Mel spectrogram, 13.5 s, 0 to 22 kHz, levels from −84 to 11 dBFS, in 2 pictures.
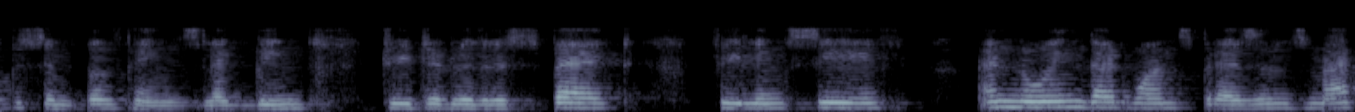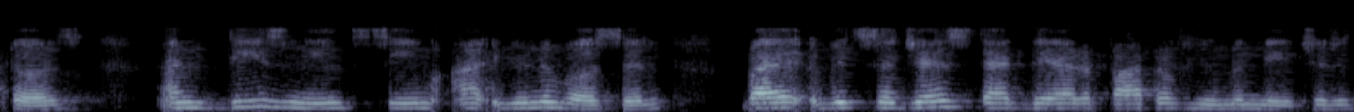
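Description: Speex codec damage runs through the whole recording, from start to finish. This CELP speech coder has too few bits left to model the excitation, and the heavy degradation points to a very low setting of roughly 6 kbps. The speech comes out hoarse and noisy. The top band is cut, with nothing above 7.6 kHz, and what sits near it is a thin, noise-like fill rather than real detail.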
